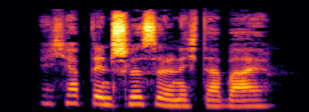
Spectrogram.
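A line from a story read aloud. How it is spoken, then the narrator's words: Sighed. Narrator (German): seufzte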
